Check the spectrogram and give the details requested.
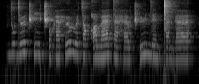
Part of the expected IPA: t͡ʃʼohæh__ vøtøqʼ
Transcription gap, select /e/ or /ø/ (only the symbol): ø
